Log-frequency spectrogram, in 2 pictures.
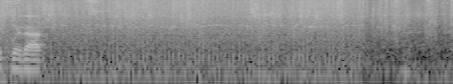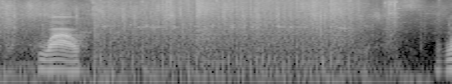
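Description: A game gun fires rapid bursts of shots.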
